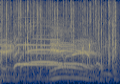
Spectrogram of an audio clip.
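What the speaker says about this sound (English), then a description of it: "give her a nice warm round of applause" A crowd applauds and cheers for a fighter at an armoured combat tournament, with steady clapping beneath overlapping voices that rise and fall nearby.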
